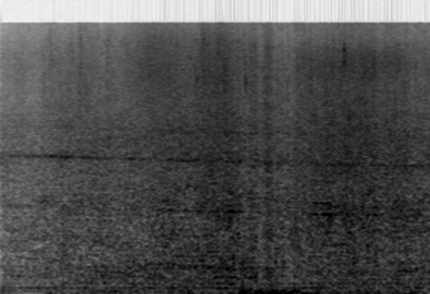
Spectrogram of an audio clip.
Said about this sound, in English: In the heart of London's financial district, a yellow and red boat run by the delivery giant DHL travels up and down the River Thames every day with packages from all over the world.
